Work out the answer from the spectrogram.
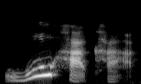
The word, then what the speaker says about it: Oaxaca: So it's pronounced Oaxaca Oh my god.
